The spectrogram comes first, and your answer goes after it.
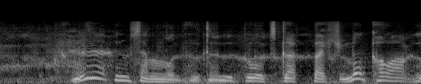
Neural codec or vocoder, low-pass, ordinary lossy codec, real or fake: codec, 16 kHz, 1 kbps, FunCodec, trained on LibriTTS, 50 frames a second; none; none; fake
